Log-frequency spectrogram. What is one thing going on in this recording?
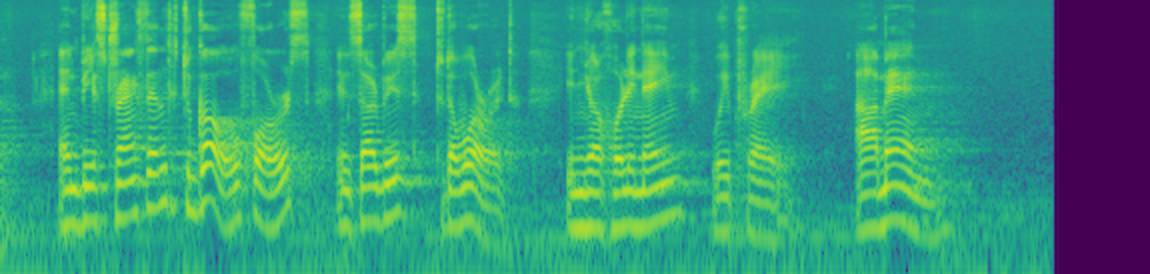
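A man prays aloud calmly through a microphone in a reverberant room.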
